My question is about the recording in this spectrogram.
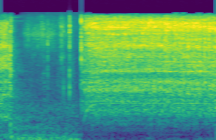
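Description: A small power tool, such as a trimmer, starts up about a second in and runs steadily with a dense hiss, used to trim a columnar thuja.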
